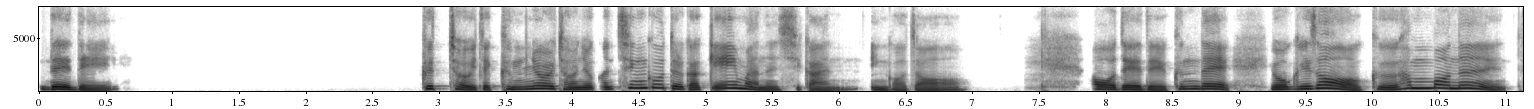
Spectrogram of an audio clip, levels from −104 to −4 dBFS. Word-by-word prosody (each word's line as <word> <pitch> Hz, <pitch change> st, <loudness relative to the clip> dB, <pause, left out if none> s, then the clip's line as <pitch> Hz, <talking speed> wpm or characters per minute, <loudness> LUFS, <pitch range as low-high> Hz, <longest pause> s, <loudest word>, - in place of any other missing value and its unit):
네네. 170 Hz, -10 st, +3 dB, 2.3 s
그쵸. 240 Hz, -8 st, +1 dB
이제 165 Hz, +1 st, -2 dB
금요일 225 Hz, +8 st, 0 dB
저녁은 195 Hz, 0 st, 0 dB
친구들과 315 Hz, -, 0 dB
게임하는 185 Hz, -, 0 dB
시간인 145 Hz, -, -7 dB
거죠. 140 Hz, +2 st, -6 dB, 0.9 s
어 205 Hz, -3 st, +2 dB
네네. 160 Hz, -5 st, +1 dB
근데 235 Hz, +1 st, 0 dB, 0.3 s
여기서 215 Hz, -, +3 dB
그 180 Hz, -3 st, 0 dB
1 300 Hz, +6 st, +4 dB
번은 285 Hz, -, +1 dB
200 Hz, 195 characters per minute, -19 LUFS, 160-240 Hz, 2.3 s, 1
